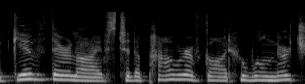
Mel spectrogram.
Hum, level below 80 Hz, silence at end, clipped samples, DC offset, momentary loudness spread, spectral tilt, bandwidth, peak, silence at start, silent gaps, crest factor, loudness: none; -74 dBFS; 0 s; under 0.1%; under 0.1%; 7 LU; -5.5 dB/octave; 12.5 kHz; -12 dBFS; 0 s; none; 16 dB; -29 LUFS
